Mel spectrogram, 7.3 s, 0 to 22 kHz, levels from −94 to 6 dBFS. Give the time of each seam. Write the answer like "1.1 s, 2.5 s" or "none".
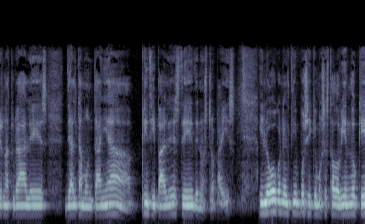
5.2 s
